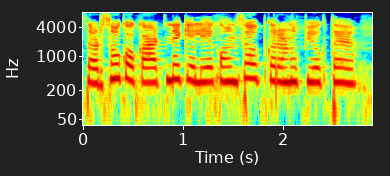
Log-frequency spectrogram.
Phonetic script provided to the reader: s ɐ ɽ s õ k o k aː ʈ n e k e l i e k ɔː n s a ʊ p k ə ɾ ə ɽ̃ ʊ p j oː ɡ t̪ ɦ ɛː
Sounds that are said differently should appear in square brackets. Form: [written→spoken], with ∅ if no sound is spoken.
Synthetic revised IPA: s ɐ ɽ s õ k o k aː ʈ n e k e l i e k ɔː n s a ʊ p k ə ɾ ə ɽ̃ ʊ p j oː ɡ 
